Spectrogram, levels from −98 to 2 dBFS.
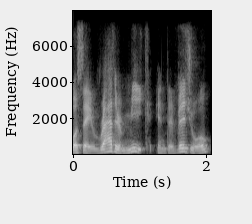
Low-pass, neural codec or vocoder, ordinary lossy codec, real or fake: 7.2 kHz; none; AAC, 48 kbps; real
